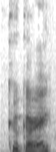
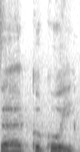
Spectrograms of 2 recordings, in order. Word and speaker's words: Kukui: Okay, and what about Kukure? Is that how you pronounce it? It's Kukui. Kukui. Excuse me, Kukui.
